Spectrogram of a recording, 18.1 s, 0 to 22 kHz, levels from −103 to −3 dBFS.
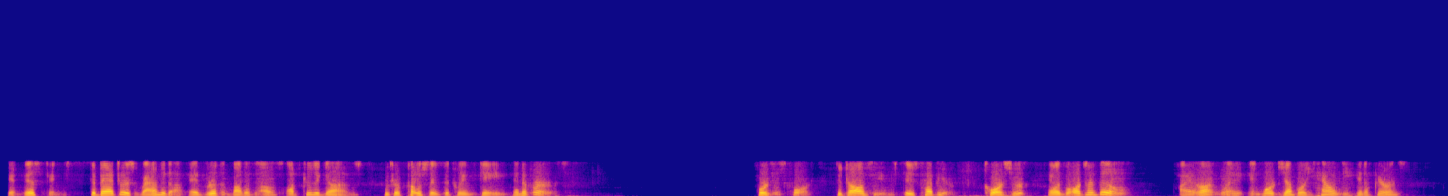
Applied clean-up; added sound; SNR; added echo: neural separator model SepFormer WHAMR!.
